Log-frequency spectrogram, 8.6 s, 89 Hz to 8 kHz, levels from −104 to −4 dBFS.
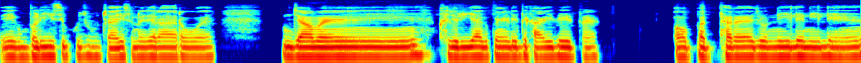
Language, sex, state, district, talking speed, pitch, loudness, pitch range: Hindi, male, Uttar Pradesh, Budaun, 165 wpm, 140 Hz, -18 LUFS, 140-145 Hz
